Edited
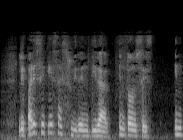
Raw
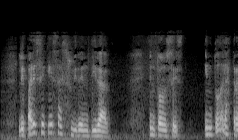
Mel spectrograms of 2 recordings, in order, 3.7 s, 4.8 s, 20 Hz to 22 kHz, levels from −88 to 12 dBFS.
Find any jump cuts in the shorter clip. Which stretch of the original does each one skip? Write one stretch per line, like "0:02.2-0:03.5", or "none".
0:02.3-0:02.9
